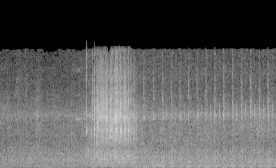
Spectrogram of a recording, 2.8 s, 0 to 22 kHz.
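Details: Honda CG125 motorcycle that won't idle despite new plug, ignition coil and CDI. Uneven stumbling single-cylinder putter that dies when the throttle is released or slightly opened; an air leak at a torn carburetor insulator.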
